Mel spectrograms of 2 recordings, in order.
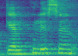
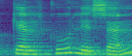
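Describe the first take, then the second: First: Said in the usual way. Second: calculation slowly in four separate beats; measured syllable count on calculation. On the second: Shown as a demonstration. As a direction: split calculation into cal, cu, lay, shun. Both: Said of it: "ইয়াত চাৰিটা syllable হ'ব".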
